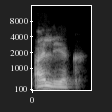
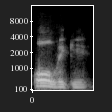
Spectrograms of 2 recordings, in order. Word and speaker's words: Oleg: sua cidade meu nome primeiro nome em Russo Alec Alec em português se escreve como OLG e as pessoas falam OLG OLG mas no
